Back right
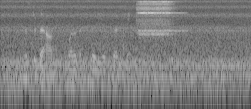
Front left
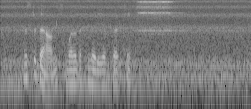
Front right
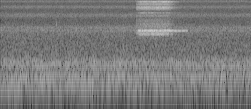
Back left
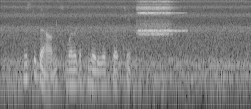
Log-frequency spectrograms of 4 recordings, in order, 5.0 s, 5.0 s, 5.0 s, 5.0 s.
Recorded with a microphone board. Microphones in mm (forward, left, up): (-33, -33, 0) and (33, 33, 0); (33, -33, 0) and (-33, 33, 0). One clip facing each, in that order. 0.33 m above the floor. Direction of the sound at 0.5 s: 115° left.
